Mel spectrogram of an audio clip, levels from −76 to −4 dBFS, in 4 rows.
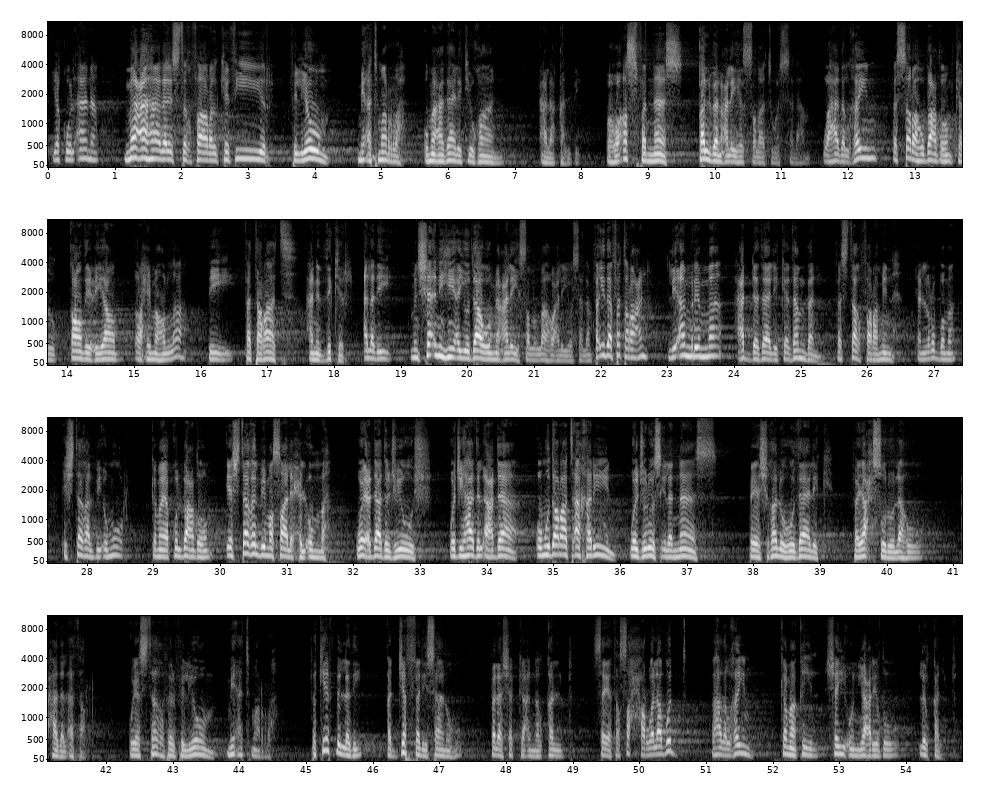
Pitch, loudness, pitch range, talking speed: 155 Hz, -21 LUFS, 135-175 Hz, 110 wpm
